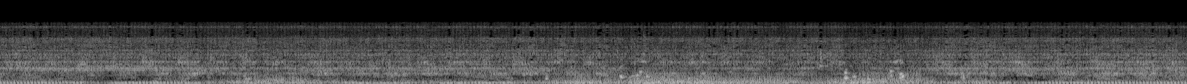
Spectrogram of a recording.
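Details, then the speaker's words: Audi 80 petrol engine idling with a constant rough scraping, rattling whirr, heard for months and persisting after an engine rebuild; the cause was the water pump, which was replaced. "В общем в моем случае это была помпа и я заменил помпу"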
